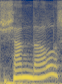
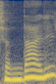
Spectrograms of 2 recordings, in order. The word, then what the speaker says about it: xandall: Ja per començar hem d'aclarir la pronúncia, que no és xandall, sinó que és xandall, i que tots sabem que és un conjunt de jersei i pantalons llargs, amples, còmodes.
